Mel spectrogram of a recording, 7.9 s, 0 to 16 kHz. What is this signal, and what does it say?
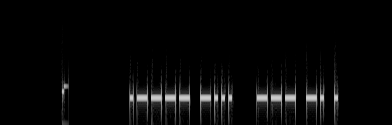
Morse code, heard as a keyed tone, about 17 wpm, 700 Hz. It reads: 1B ONE
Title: Field Day Exchanges - 17wpm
